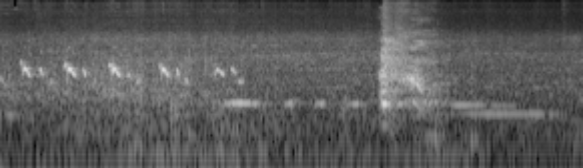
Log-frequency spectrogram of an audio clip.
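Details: Ngeriwik-style singing from a sooty-headed bulbul: a string of paired, high chirps at a steady pace, then a sudden loud cough-like burst and quieter notes.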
